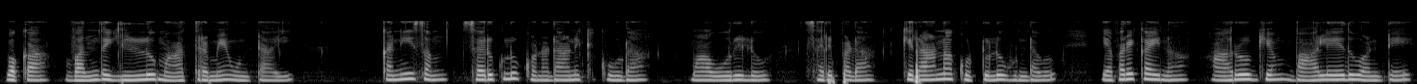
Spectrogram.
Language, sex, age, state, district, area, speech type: Telugu, female, 18-30, Andhra Pradesh, Kadapa, rural, spontaneous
